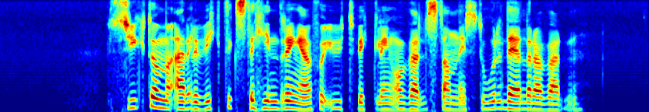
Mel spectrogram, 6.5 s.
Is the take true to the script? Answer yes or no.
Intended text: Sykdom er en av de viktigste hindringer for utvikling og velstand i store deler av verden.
no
